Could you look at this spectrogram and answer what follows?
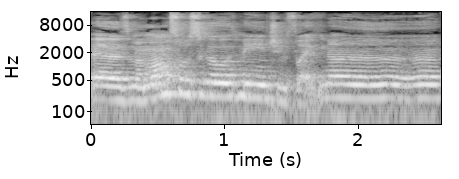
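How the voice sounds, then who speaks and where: Noticeable background noise and audible room echo surround a woman speaking at a fairly high pitch for a woman. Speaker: lifestyle vlogger. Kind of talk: casual chat. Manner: halting; filler-heavy.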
